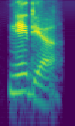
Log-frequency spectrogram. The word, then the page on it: nadir: Indian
